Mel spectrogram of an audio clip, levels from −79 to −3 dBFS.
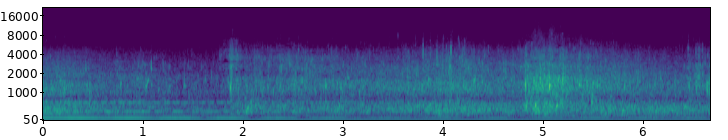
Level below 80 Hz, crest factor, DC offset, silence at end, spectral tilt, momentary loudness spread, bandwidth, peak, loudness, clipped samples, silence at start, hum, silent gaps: -70 dBFS; 24 dB; 0.2%; 0 s; -5 dB/octave; 11 LU; 15.5 kHz; -12 dBFS; -36 LUFS; under 0.1%; 0 s; none; none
